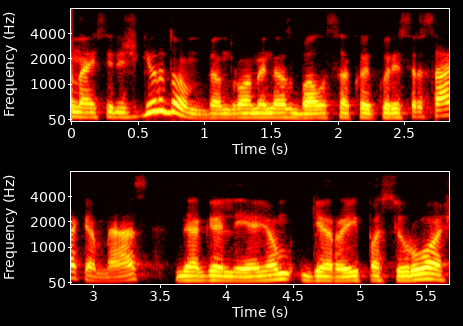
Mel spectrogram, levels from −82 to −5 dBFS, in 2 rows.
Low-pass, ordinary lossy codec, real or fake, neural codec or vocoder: 7.2 kHz; AAC, 48 kbps; real; none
